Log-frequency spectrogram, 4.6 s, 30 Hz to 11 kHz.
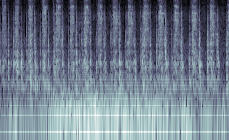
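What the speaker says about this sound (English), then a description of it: "Now to tighten these up with the ratchet, that's all you want to do is go till it stops." A hand ratchet tightens a 15mm bolt on the front strut assembly of a 2010 Honda Accord 2.4, giving a close, loud run of rapid, evenly spaced pawl clicks that continues steadily with no voices.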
